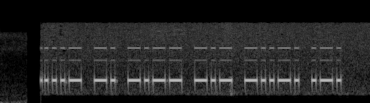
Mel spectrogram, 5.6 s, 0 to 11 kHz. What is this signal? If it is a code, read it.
Morse code, heard as a keyed tone, about 19 wpm, 740 Hz. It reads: VNYK/R
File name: qsorec SimplexLogic 20-40-38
